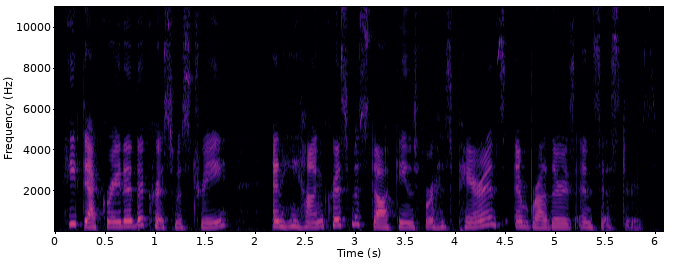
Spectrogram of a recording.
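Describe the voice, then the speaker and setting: A woman narrates a storybook for young children. Her voice sits fairly high, and she reads expressively, as one does in a read-aloud for kids. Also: expressive, moderate pace, fairly bright tone. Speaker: storybook reader.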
